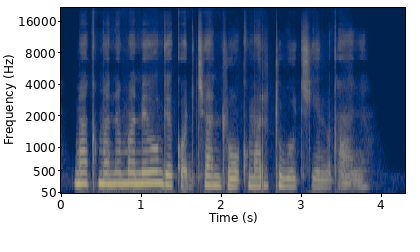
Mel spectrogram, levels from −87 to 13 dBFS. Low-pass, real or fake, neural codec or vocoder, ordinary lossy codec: none; fake; codec, 44.1 kHz, 2.6 kbps, DAC; none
